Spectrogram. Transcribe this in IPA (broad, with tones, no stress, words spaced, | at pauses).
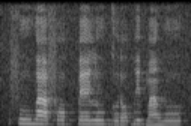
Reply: fo˦wa˦˨fɔ˧ k͡pɛ˧lo˧ ɡo˨ɾɔ˨˦be˦˨ bã˨˦wo˦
